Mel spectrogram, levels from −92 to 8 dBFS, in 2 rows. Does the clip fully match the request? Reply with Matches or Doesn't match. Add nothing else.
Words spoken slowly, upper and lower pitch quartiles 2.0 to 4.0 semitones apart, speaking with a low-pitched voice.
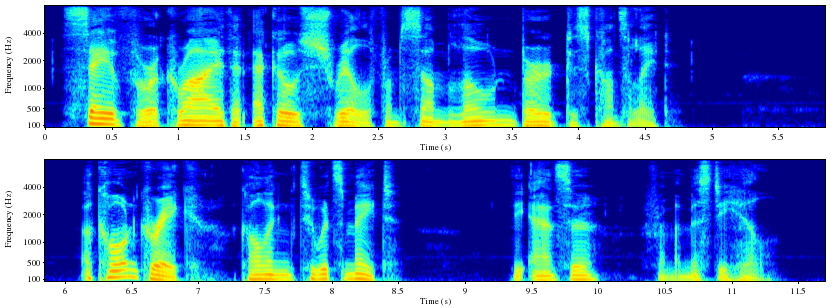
Matches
